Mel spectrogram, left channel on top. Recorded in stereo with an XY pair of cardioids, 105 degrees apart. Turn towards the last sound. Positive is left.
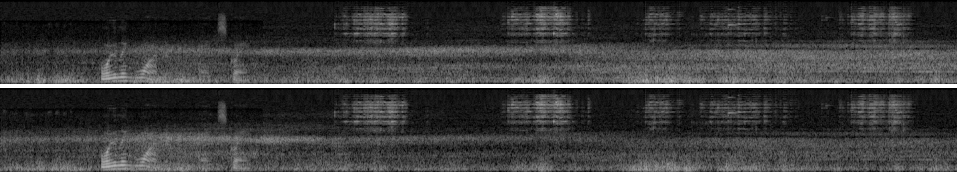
turn(degrees=-10)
